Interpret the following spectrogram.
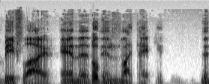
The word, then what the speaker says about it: BFLI: it's a unique value proposition right so it's pronounced bfly and thank you the name behind that is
